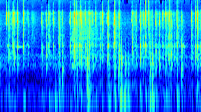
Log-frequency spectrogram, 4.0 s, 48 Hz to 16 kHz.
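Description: Both hands type continuously with their fingertips on a Bloody B820R, a full-size black plastic mechanical gaming keyboard with backlit keycaps and a hollow housing, pressing and striking the keys. The result is a rapid, irregular stream of short clacks, each dying away almost at once, with a hollow low thump under a bright click and louder bursts as the typing speeds up.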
